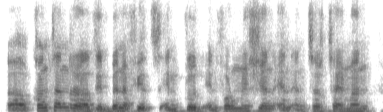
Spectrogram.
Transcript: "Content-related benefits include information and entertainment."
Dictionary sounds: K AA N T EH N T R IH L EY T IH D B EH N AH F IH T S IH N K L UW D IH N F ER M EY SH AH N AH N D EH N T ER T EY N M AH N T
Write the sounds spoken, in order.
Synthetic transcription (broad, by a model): K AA N T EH N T R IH L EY T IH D B EH N AH F IH T S IH N K L UW D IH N F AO M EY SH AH N AH N D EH N T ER T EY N M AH N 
